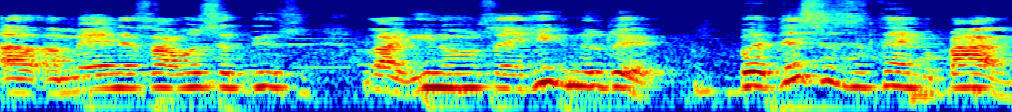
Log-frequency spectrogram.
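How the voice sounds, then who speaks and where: A woman's fairly high voice at a fairly quick pace, with noticeable background noise and audible room echo. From North Carolina. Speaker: podcast co-host. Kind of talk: casual chat.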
